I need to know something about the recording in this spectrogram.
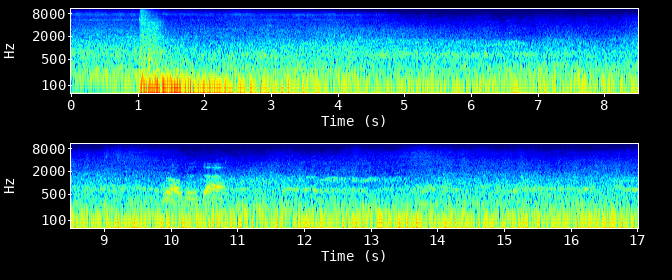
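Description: Wind roars past a skydiver in free fall, bursting in loudly and then rushing steadily.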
